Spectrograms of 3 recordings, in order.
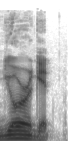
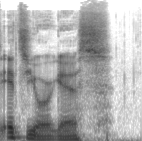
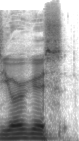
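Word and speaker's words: Yorgos: It's Jorgos. – But, I was like, maybe there's a different pronunciation that I'm not aware of. Jorgit. – Nope, it's Jorgos.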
